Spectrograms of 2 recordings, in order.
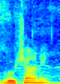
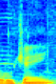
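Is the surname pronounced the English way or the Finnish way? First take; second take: Finnish; English. First: The name is pronounced the Finnish way. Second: The name is pronounced the English way. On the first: This is how the name is actually said. The speaker calls it right. "pero ahora es Bruchane" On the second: This is how it would be said if the name were English. The speaker calls it wrong. "Si fuera inglés seguro era Bruchane"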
